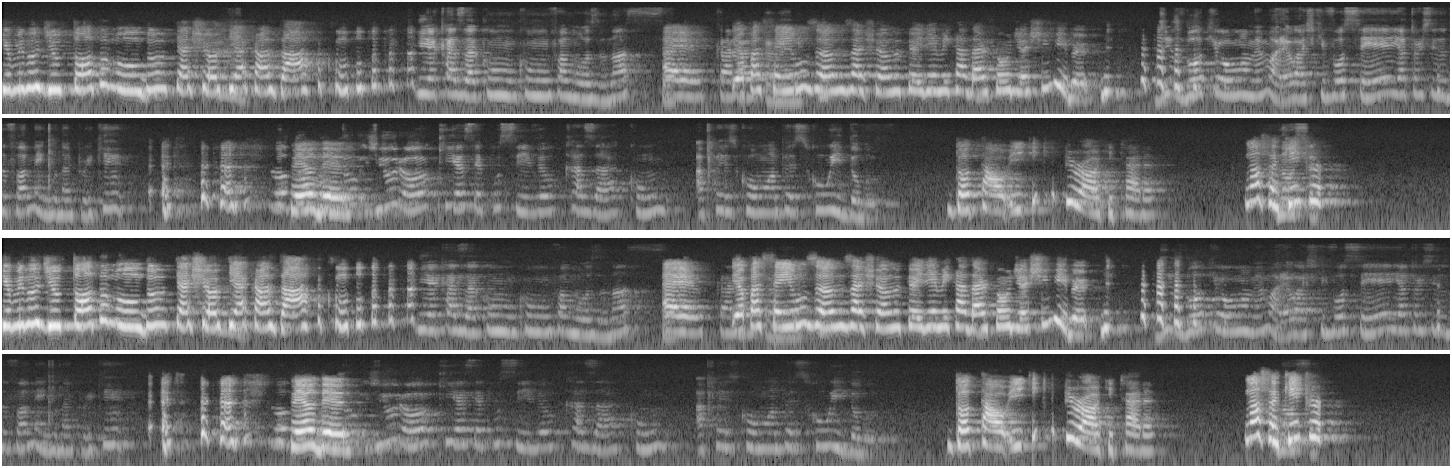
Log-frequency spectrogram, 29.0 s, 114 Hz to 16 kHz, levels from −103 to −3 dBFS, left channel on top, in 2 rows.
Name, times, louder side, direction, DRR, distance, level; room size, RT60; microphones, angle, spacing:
voice 1, 0.0-3.8 4.0-4.1 6.6-7.0 7.3-11.1 11.5-11.6 16.1-16.2 16.5-17.1 17.4-18.0 24.0-24.7 25.1-26.0 26.9-27.7, right 4 dB, 55° right, 15 dB, 1.0 m, -23 dB
voice 2, 2.1-2.5 4.1-6.8 7.1-8.3 9.7-9.9 11.5-15.8 17.2-23.2 27.2-27.7, left 3 dB, 75° left, 7 dB, 2.6 m, -39 dB
25.5 x 23.5 x 4.8 m, 0.72 s
head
